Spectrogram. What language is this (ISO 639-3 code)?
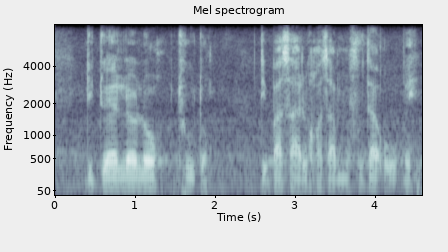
tsn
